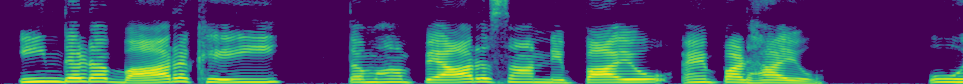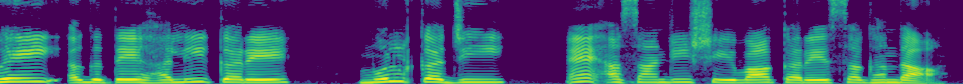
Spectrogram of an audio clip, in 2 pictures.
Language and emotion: Sindhi, neutral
